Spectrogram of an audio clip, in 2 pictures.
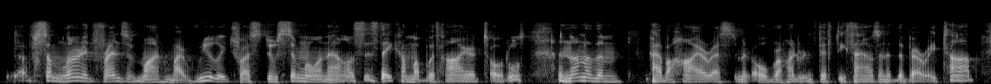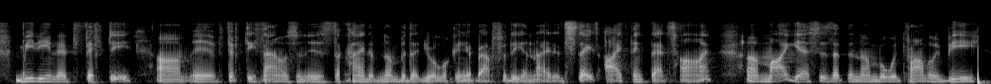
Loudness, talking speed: -26 LUFS, 220 wpm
